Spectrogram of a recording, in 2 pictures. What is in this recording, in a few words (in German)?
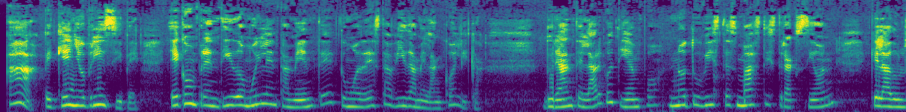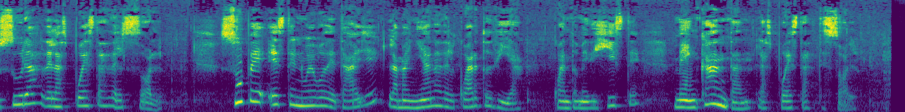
Spanisch El Melon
